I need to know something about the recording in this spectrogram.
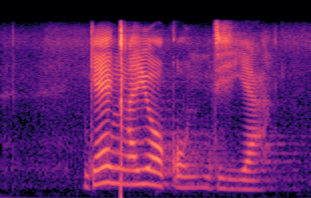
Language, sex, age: Xhosa, female, 28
